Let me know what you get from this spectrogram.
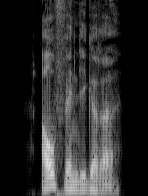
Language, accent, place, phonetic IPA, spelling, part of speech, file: German, Germany, Berlin, [ˈaʊ̯fˌvɛndɪɡəʁə], aufwendigere, adjective, De-aufwendigere.ogg
- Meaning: inflection of aufwendig: 1. strong/mixed nominative/accusative feminine singular comparative degree 2. strong nominative/accusative plural comparative degree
